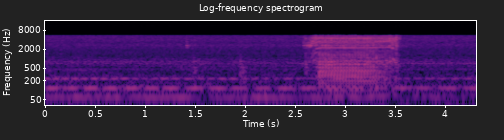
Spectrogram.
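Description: Cordless impact driver on a stripped lug nut, fitted with a socket adapter and extension, running one short hammering burst of under a second about three seconds in, with its motor whining over the rapid impacts.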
